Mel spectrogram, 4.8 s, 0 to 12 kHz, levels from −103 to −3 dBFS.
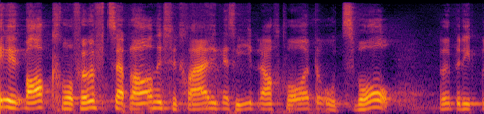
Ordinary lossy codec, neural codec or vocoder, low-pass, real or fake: none; codec, 44.1 kHz, 2.6 kbps, DAC; 10.8 kHz; fake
